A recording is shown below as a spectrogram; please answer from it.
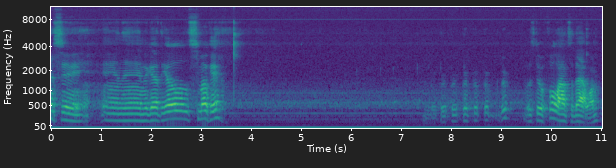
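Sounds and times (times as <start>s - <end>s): faint hum and hiss: 0.0s - 11.0s.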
